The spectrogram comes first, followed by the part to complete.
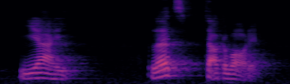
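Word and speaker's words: jeg: It is not yag, it's yay.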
